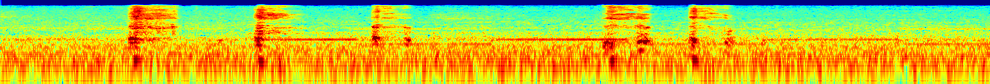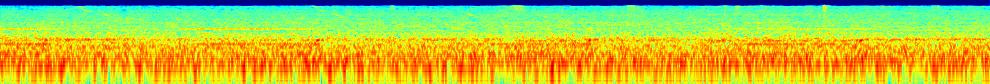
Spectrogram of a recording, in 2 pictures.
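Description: A level-crossing warning bell rings a two-tone chime, alternating a higher and a lower note about every half second. This runs over a steady hum of idling traffic. In the first few seconds someone coughs five short times, and these coughs are the loudest sounds.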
